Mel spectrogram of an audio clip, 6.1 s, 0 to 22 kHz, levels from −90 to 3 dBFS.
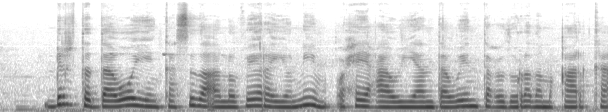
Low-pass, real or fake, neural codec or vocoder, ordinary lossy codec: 19.8 kHz; real; none; none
